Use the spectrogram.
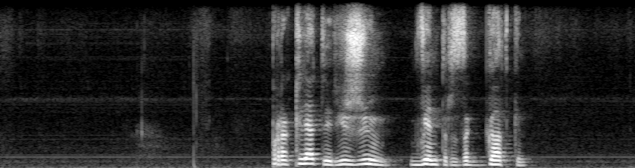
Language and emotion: Russian, angry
